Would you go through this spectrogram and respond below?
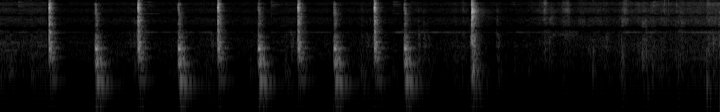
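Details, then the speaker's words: Penguin engine that sat unused for some years: about ten sharp dry clicks from the starter solenoid at the key, no cranking, because the engine is stuck and won't turn over. "And what you're hearing is the starter solenoid is simply clicking when I turn the key. Now, I've discovered that when I put it in Penguin in gear, and try to move it, put it in gear, the engine doesn't turn over. So, I have concluded that the engine is stuck."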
